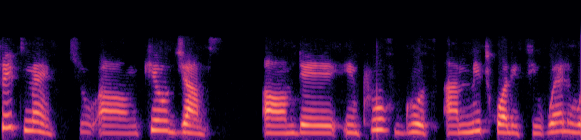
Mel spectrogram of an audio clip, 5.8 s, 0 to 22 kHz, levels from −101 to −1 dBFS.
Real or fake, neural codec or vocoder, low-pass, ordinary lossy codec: fake; codec, 44.1 kHz, 7.8 kbps, Pupu-Codec; 7.2 kHz; Opus, 16 kbps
